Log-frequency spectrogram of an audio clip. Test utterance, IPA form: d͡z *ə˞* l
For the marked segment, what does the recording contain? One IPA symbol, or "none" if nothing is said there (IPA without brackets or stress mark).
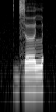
ɐ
